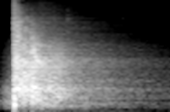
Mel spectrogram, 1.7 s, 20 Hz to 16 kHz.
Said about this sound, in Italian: Un altro sparo, un'altra partenza, un altro imbroglio. È il 1967 e questa volta c'è un'altra donna che partecipa alla maratona in quanto orgogliosa di essere tale.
